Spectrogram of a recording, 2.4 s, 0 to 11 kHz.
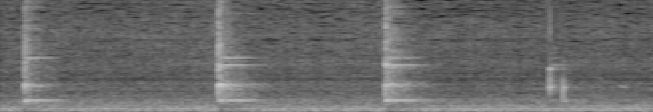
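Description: Hand hammer striking a hot 3/8-inch steel bar on an anvil: three blows about two-thirds of a second apart, each with a short metallic ring. The gas forge's burner runs steadily underneath.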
